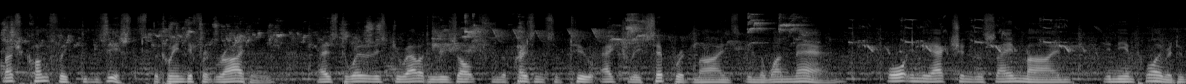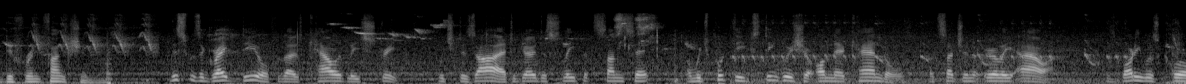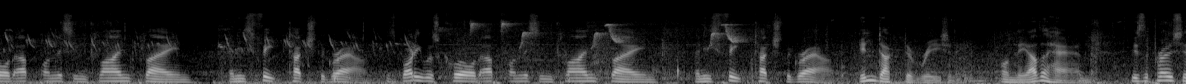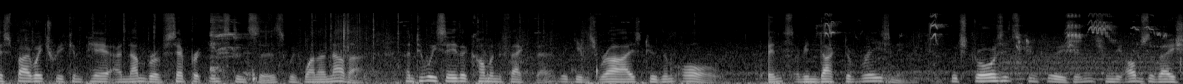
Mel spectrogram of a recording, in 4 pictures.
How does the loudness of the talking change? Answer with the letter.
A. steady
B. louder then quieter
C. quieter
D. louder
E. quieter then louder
A.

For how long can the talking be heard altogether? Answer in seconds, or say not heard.
47 s.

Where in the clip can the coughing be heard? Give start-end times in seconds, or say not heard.
4.7-5.3, 37.6-38.3.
